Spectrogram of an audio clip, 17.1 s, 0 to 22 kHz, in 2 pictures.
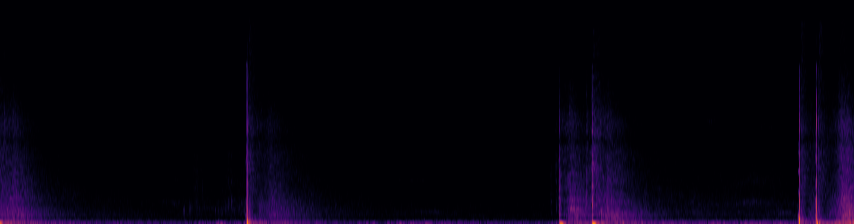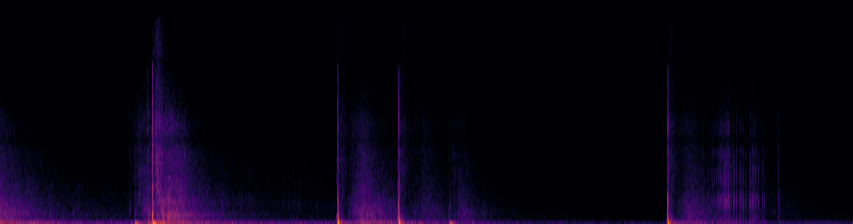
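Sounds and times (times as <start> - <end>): fireworks bangs: 0.0 - 0.8, 1.7 - 3.4, 5.6 - 13.5, 15.2 - 16.4.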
